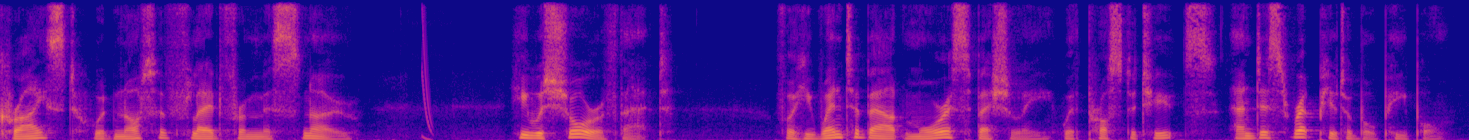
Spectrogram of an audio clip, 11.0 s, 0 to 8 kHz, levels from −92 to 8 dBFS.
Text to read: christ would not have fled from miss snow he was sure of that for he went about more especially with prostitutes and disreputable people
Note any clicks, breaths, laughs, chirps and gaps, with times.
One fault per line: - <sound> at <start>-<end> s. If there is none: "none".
- chirp at 3.2-3.3 s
